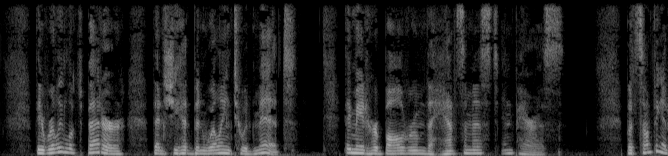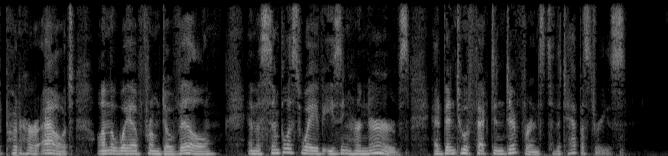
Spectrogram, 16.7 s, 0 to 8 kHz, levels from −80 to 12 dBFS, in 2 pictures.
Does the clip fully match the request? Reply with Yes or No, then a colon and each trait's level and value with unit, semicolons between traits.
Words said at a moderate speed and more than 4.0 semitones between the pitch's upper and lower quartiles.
No: average, 170 wpm; average, 3.5 semitones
